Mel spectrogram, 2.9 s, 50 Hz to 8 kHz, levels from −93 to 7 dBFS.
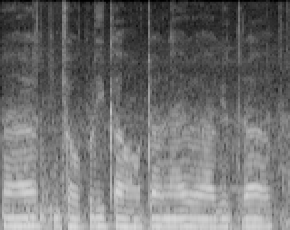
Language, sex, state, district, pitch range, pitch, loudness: Hindi, male, Jharkhand, Deoghar, 100-105 Hz, 105 Hz, -13 LUFS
